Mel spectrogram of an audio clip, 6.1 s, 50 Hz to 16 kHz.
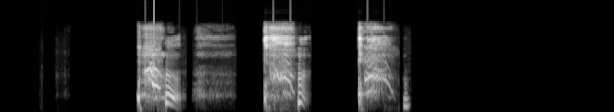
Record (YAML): three_cough_length: 6.1 s
three_cough_amplitude: 31557
three_cough_signal_mean_std_ratio: 0.34
survey_phase: beta (2021-08-13 to 2022-03-07)
age: 65+
gender: Female
wearing_mask: 'No'
symptom_runny_or_blocked_nose: true
symptom_headache: true
symptom_other: true
smoker_status: Ex-smoker
respiratory_condition_asthma: false
respiratory_condition_other: false
recruitment_source: Test and Trace
submission_delay: 2 days
covid_test_result: Positive
covid_test_method: RT-qPCR
covid_ct_value: 33.6
covid_ct_gene: N gene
